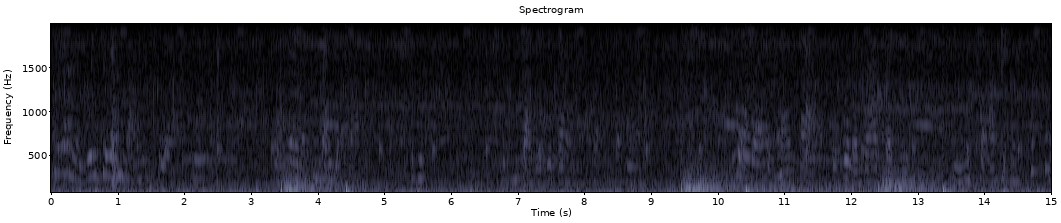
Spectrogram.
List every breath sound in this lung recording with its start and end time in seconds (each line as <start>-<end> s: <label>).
3.35-4.45 s: inhalation
3.35-4.45 s: crackles
9.47-10.03 s: wheeze
9.47-10.73 s: inhalation
12.43-13.58 s: inhalation
12.43-13.58 s: crackles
